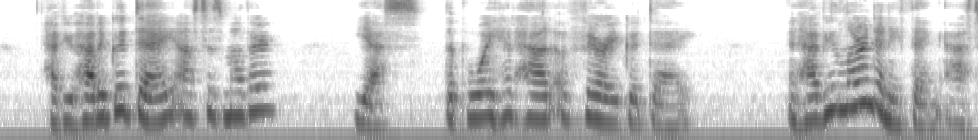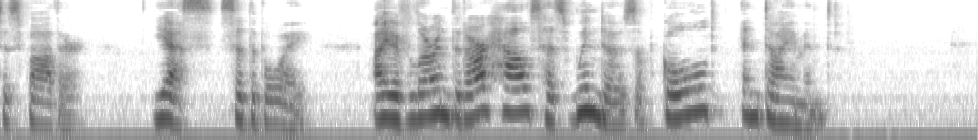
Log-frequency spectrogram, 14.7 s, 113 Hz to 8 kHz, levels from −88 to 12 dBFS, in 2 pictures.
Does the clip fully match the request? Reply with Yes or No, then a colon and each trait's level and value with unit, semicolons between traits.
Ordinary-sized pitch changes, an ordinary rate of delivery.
Yes: average, 4.1 semitones; average, 170 wpm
